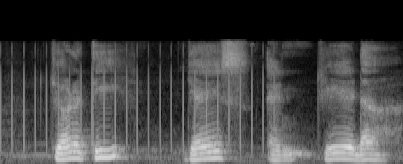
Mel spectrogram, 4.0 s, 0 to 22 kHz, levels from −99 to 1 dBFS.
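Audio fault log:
0.01–2.76 s, train of clicks: a steady ticking runs under the speech from the very start, around thirty sharp pops at an even pace of about 8.8 per second, each peaking roughly 5 dB above the speech so they cut through it and stand out plainly in the gaps. The clicks share one shape and fall at regular spacing, so one source is repeatedly injecting a pulse, likely electrical interference from nearby equipment or a faulty connection or power supply.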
